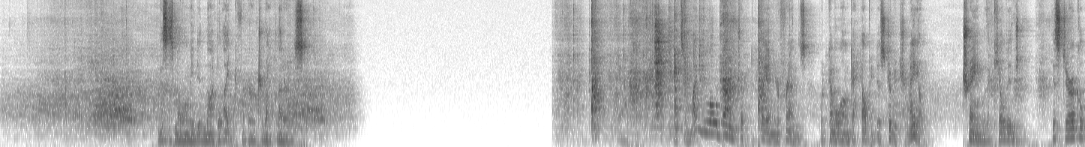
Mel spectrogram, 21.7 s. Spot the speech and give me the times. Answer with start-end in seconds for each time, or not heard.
3.1-6.1, 12.3-12.8, 13.4-18.5, 19.2-21.6.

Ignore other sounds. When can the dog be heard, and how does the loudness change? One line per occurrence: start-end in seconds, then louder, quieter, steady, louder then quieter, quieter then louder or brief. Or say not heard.
not heard.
